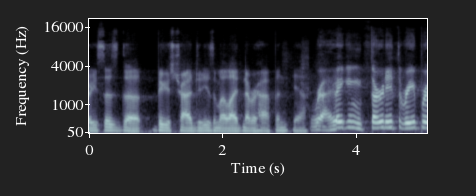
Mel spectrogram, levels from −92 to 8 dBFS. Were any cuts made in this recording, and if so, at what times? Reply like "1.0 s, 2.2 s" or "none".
3.2 s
